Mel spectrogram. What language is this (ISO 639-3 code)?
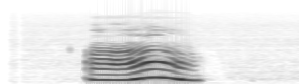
chm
